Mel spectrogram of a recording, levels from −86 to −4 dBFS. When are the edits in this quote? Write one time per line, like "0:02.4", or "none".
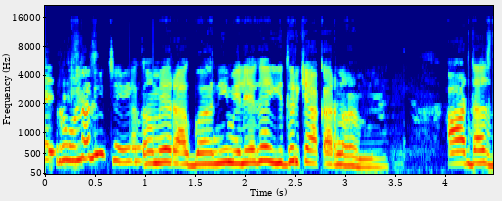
0:00.9

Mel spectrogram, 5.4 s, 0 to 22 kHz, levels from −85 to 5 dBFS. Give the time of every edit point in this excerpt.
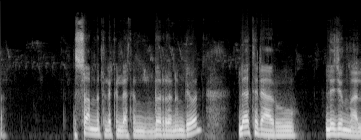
none

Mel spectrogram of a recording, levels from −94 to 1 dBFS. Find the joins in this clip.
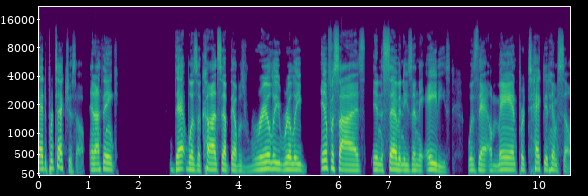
0:05.4

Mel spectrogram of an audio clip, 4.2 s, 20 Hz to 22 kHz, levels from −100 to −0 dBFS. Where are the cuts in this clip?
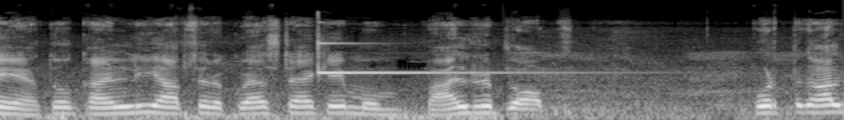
0:02.5

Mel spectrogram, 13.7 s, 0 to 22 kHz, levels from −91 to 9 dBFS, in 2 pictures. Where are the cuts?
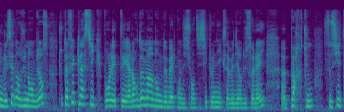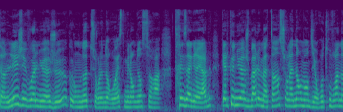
none

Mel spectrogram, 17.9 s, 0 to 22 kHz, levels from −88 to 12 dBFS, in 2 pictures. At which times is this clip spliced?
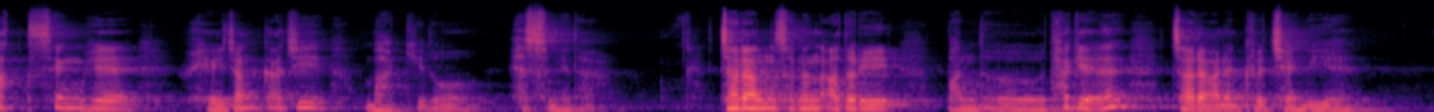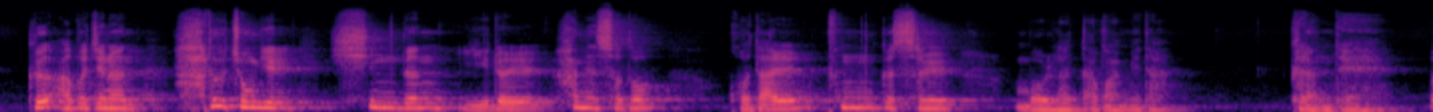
none

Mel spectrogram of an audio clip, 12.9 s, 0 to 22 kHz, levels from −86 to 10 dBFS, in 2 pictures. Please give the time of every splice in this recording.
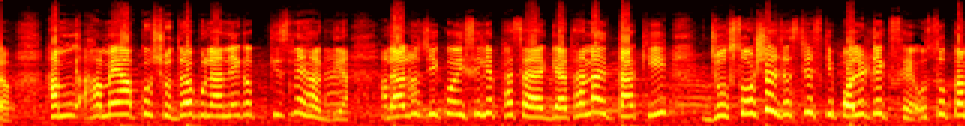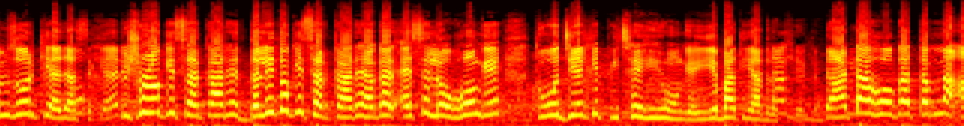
0:02.4
0:07.2
0:11.8

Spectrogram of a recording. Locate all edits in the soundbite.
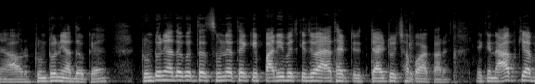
none

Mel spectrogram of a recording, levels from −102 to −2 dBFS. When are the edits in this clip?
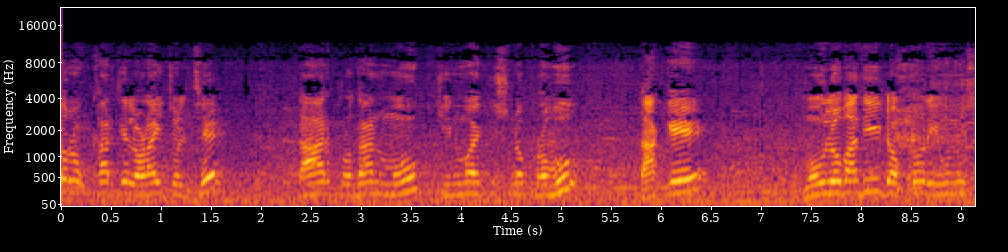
none

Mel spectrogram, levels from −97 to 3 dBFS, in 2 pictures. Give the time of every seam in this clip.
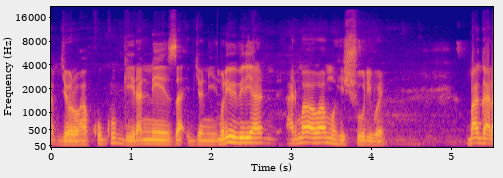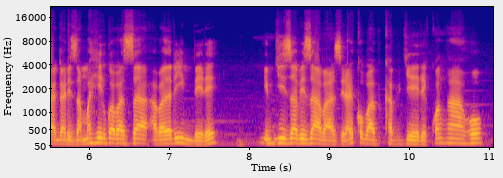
0:02.0

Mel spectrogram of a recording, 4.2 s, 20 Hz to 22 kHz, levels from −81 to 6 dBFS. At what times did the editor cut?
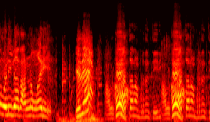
none

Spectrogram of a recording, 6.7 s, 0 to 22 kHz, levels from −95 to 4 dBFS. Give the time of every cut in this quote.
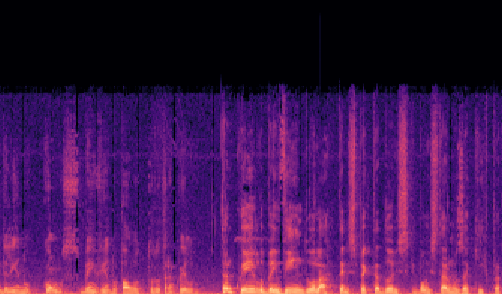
none

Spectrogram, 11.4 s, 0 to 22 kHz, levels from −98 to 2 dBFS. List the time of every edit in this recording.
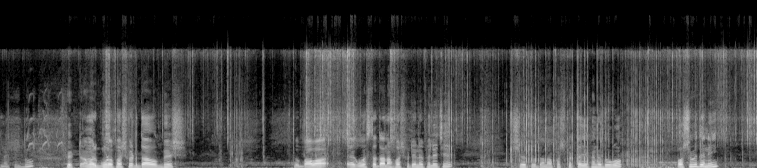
0:00.9

